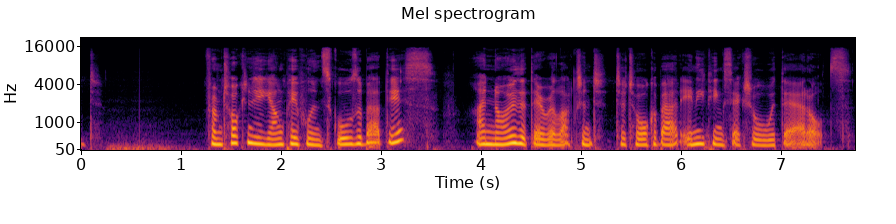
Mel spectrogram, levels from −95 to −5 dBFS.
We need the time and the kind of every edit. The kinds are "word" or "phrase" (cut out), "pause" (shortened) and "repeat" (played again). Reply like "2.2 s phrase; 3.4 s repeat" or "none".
none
